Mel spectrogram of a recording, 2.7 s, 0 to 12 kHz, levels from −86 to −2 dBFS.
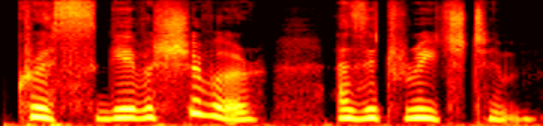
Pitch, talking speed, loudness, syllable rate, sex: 225 Hz, 175 wpm, -18 LUFS, 4.5 syllables/s, female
